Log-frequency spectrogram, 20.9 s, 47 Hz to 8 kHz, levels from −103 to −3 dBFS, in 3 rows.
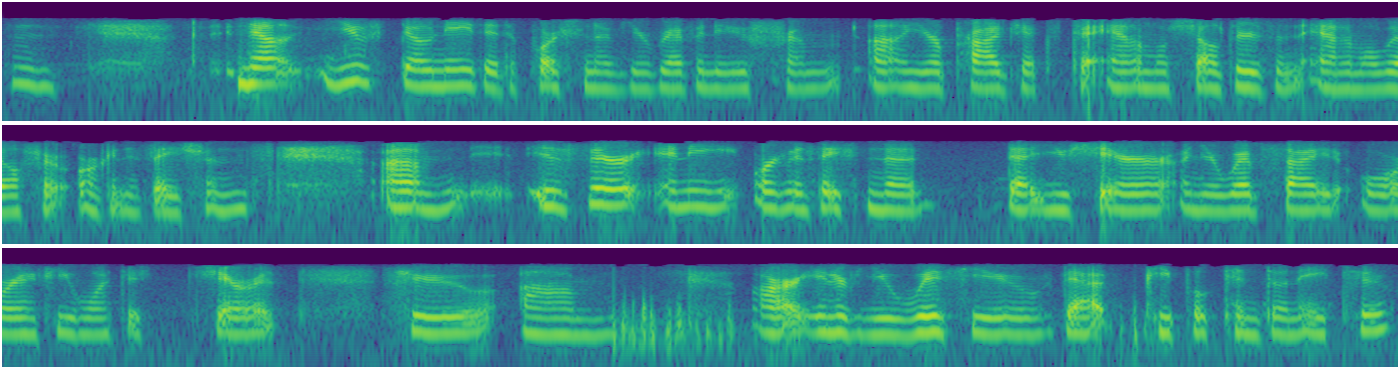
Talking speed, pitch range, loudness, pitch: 140 wpm, 195-220 Hz, -23 LUFS, 205 Hz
